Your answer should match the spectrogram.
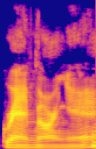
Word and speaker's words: Grand Marnier: I don't know if that's how you pronounce it, but Grand Marnier. – Marnier. You gotta say it fancy.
